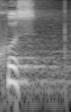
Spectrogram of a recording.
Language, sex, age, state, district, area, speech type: Hindi, male, 18-30, Rajasthan, Jodhpur, urban, read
